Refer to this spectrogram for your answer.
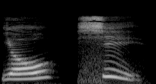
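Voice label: "游戏", Chinese; (danh từ) trò chơi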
